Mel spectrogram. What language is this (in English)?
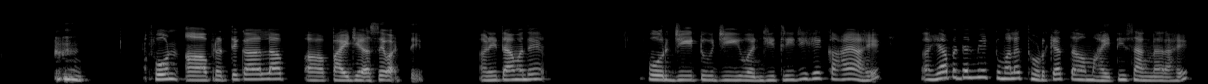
Marathi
